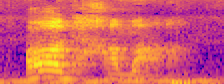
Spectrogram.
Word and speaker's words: Oghma: I'm going to say this right. Oghma. O-G-H-M-A.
